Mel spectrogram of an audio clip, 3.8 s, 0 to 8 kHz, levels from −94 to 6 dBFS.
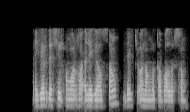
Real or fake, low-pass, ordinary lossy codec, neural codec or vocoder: real; 7.2 kHz; AAC, 16 kbps; none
